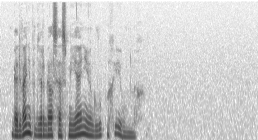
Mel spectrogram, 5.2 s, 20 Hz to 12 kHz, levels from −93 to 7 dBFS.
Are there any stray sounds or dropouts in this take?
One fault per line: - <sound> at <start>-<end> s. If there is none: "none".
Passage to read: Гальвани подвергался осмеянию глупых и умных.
none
